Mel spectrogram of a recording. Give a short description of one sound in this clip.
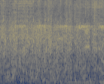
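Water splashes softly as someone wades through it.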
